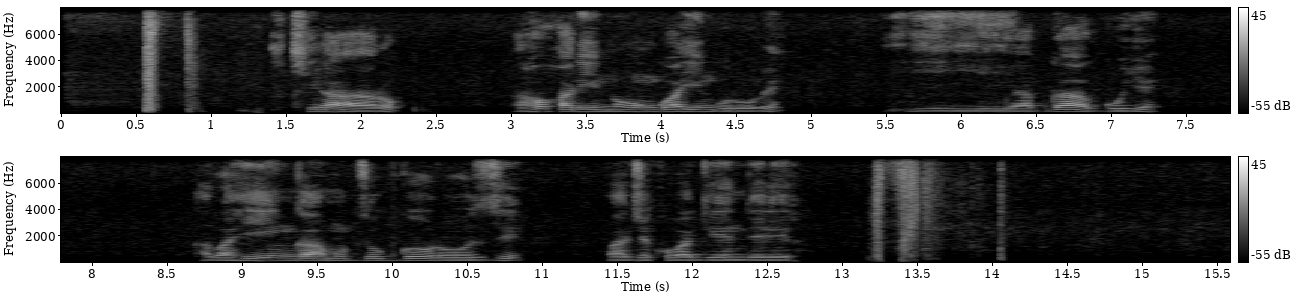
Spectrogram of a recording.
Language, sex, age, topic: Rundi, male, 25-35, agriculture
